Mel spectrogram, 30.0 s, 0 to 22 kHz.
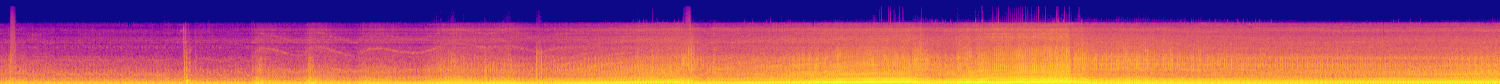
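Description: Harley-Davidson Milwaukee-Eight 117 V-twin through TAB Performance slip-on mufflers, idling steadily, then pulling away and accelerating through the gears. The pitch rises and drops back at each of three upshifts before the engine settles into a steady, louder cruise.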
